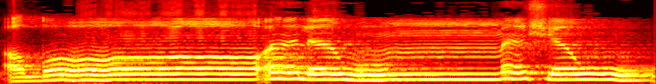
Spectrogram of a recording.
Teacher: واو لین ہے، لپس کو راؤنڈ میں لے کے جائیں گے تاکہ واو اچھی طرح ادا ہو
